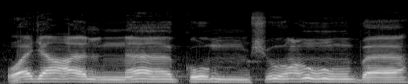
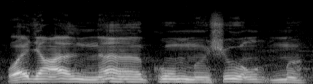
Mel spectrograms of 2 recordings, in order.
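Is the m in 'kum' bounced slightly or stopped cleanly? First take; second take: clean; bounced. First: The m is closed cleanly with no added vowel. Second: The m bounces slightly, like a faint vowel. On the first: The speaker calls it right. "Sedangkan mim itu harus izhar" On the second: The speaker calls it wrong. "tadi mimnya ... Ada sedikit mimnya"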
